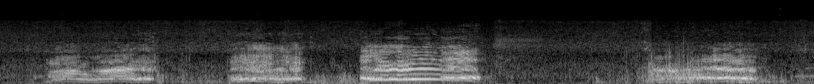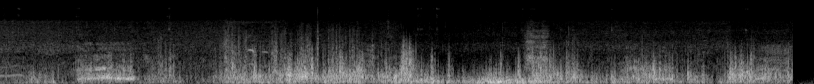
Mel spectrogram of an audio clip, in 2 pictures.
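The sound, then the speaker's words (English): A cow playing fetch with a ball moos loudly several times in drawn-out bellows, then a stretch of scuffling, bumping and windy noise follows, with no talking. “You know, that cow was playing fetch with a ball, as you saw and heard.”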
